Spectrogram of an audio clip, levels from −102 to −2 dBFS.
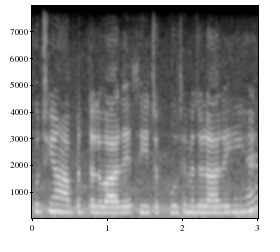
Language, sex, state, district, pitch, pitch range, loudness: Hindi, female, Haryana, Rohtak, 235 Hz, 230-245 Hz, -16 LUFS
